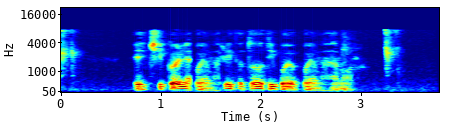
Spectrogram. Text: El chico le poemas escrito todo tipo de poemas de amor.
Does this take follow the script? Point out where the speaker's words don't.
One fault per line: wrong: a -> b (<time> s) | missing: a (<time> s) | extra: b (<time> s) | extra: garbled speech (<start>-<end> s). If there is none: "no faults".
no faults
